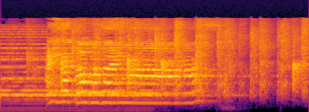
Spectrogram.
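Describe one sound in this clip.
A young woman sings loudly through a microphone.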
